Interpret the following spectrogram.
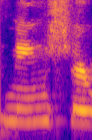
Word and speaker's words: Ningxia: i believe so yes ningxia red so no one knows how to say this and we all love it so this is ningxia red this is literally the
